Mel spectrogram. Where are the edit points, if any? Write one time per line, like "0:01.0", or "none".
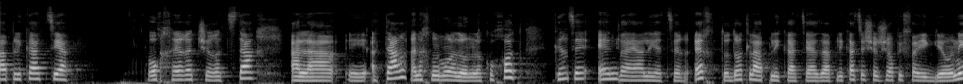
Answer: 0:01.6
0:02.8
0:04.1
0:04.4
0:05.7
0:06.2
